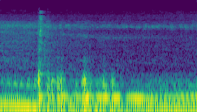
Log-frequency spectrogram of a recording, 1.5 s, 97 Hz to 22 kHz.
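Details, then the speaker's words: Audi B5 S4 on a cold engine after fitting a new 3-bar MAP sensor and a tune calibrated for it. A short, clean rev blip rises and settles without stumble, so it revs normally. There is a known bad exhaust leak underneath. "It's still cold. But yeah, it seems to rev normal."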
